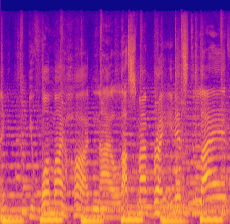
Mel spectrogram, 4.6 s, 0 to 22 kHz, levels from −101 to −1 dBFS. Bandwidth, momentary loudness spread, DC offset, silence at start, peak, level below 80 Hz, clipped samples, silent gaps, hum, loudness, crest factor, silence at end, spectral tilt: 17 kHz; 6 LU; under 0.1%; 0 s; -2 dBFS; -24 dBFS; under 0.1%; none; none; -18 LUFS; 16 dB; 0 s; -5.5 dB/octave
